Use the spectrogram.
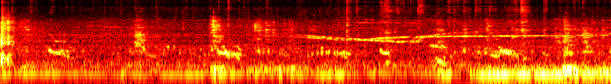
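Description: Racing pigeons taking off from a loft cubicle, with soft cooing and bird calls over low outdoor rumble, plus a faint dog bark in the background.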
